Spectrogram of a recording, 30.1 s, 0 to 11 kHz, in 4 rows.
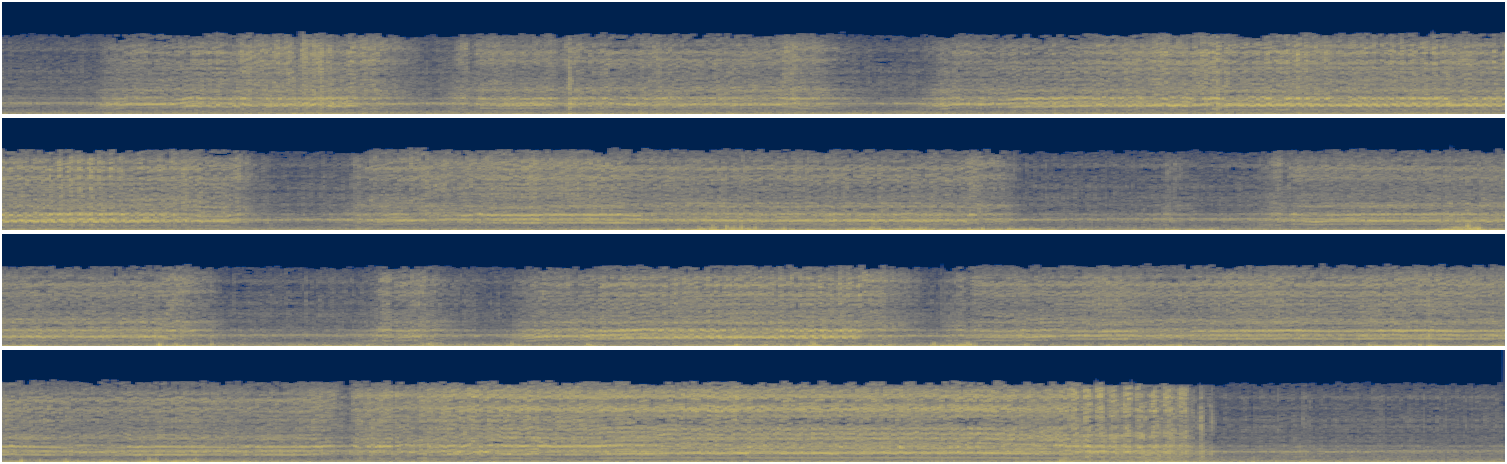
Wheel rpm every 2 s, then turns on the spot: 40, 70, 60, 100, 70, 100, 40, 80, 30, 80, 80, 100, 100, 100, 40.
12-14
